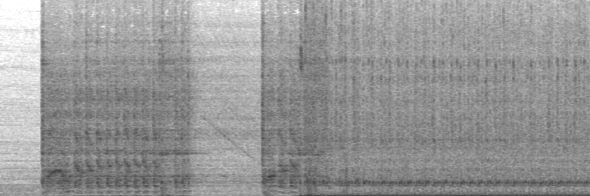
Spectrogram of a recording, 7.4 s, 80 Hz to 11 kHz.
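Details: GM LS 6.0 V8 on a stripped factory truck harness, after fixing a loud passenger-side noise where the bent dipstick caught the windage tray and was hit by the crank: cranks, catches, settles into smooth idle, no knock or ticking.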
